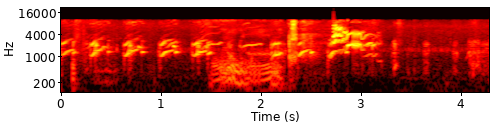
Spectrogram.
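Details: Two-week-old Miniature Pinscher puppies at play give high, squeaky whines and yelps in quick repeated bursts.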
